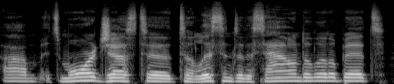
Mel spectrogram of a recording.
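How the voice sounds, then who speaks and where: A man giving a casual software demonstration, speaking informally and thinking aloud as he goes. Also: a little high, little pitch movement, a little slow, clean tone, no echo, studio quality. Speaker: music software tutorial host.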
